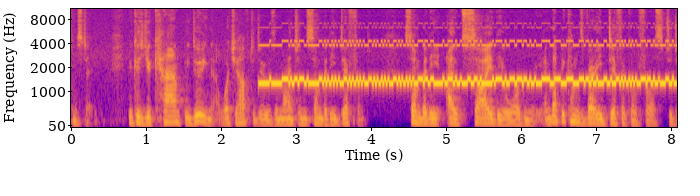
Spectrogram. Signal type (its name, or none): RTTY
